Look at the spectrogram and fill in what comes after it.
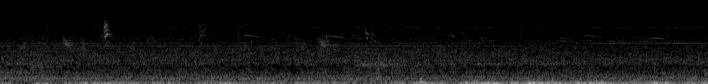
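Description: Small birds giving scattered short chirps, over a low rumble with bumps that grow louder after about four seconds.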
